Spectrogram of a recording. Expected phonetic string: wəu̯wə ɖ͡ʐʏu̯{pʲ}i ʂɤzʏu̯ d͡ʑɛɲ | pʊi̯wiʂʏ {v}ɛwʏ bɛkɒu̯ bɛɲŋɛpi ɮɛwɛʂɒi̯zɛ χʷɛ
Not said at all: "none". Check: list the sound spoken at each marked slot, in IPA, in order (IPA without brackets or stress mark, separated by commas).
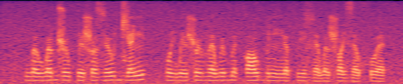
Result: p, v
